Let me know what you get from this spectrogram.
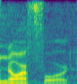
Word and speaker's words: Norfolk: It's the Norfolk. – Oh, I was pronouncing it the Virginian way.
